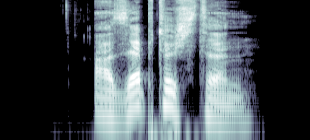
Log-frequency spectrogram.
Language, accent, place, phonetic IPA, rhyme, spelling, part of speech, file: German, Germany, Berlin, [aˈzɛptɪʃstn̩], -ɛptɪʃstn̩, aseptischsten, adjective, De-aseptischsten.ogg
- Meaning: 1. superlative degree of aseptisch 2. inflection of aseptisch: strong genitive masculine/neuter singular superlative degree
